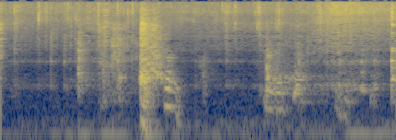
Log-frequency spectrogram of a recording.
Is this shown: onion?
yes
